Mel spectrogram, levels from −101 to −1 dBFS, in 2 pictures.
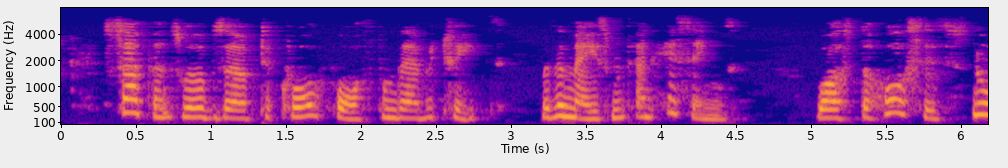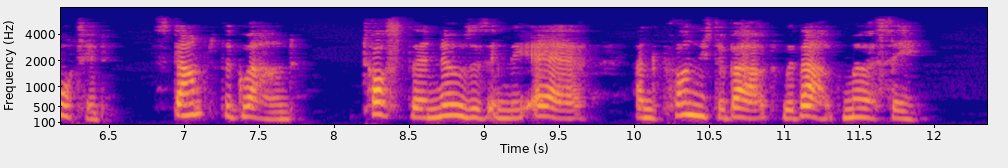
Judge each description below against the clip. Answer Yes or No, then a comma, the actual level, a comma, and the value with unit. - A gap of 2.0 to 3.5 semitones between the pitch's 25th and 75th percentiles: No, average, 4.0 semitones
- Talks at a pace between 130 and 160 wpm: Yes, average, 150 wpm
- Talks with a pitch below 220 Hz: No, high, 230 Hz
